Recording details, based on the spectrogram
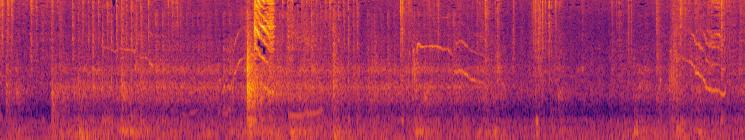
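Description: Thin, high whistles from a degu rise and fall in brief sweeping notes, spaced a couple of seconds apart. A sharp rustle or click cuts in once, and a faint steady hum runs underneath.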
